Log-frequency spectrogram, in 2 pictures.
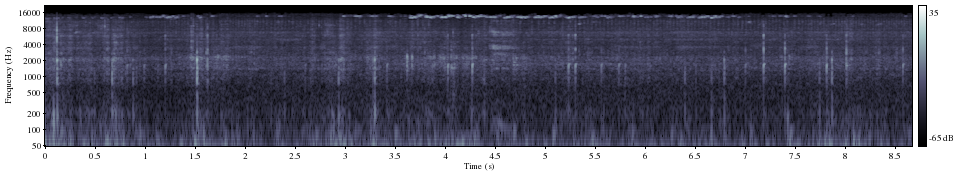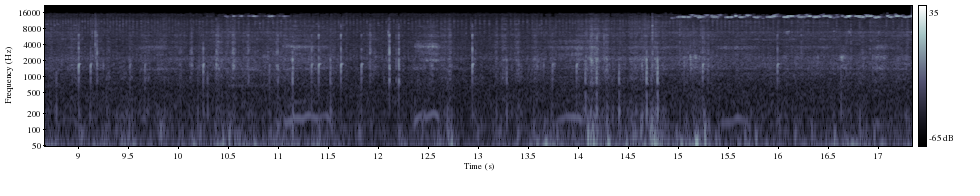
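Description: Mountain bike ridden fast down rough dirt singletrack: a continuous rattle of the bike over the bumpy trail with many sharp knocks and clicks, over a low rumble of tyres on dirt.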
